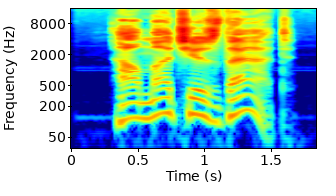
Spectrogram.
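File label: "how much is that", English, male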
